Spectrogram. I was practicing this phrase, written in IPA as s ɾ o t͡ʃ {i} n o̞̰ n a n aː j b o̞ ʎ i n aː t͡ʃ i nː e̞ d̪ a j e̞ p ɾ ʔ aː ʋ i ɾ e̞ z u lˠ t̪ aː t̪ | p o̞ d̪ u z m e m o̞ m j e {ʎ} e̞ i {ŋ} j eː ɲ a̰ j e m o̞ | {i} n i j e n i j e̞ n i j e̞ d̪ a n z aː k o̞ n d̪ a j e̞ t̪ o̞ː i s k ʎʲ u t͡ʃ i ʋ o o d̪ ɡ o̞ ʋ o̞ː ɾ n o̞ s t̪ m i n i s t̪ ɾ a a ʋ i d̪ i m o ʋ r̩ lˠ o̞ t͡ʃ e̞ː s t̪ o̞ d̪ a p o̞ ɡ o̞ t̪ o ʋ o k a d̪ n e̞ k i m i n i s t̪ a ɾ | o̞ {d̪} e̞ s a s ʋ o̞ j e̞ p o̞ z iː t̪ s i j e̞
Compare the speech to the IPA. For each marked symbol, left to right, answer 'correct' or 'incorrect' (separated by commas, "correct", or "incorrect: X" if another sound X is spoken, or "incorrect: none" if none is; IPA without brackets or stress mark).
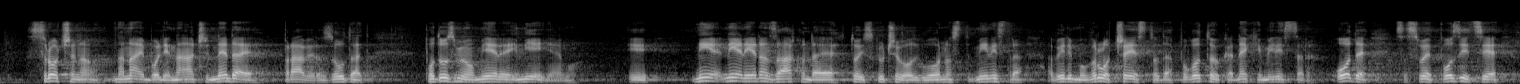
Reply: incorrect: e, incorrect: ɾ, incorrect: m, correct, correct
